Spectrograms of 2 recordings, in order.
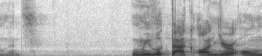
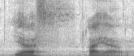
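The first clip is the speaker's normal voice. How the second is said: sheepish quiet yes; 7 semitones lower, 12 dB quieter, slower than usual. Retold or imitated. Caught answering a challenge.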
